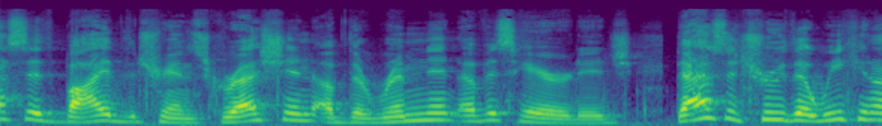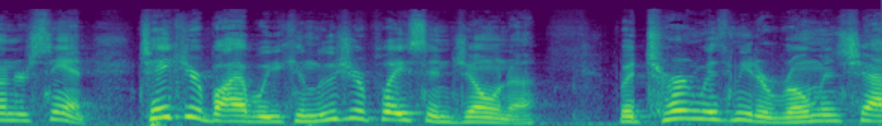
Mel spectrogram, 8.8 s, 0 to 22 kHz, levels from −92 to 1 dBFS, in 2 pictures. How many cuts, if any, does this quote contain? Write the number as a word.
one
